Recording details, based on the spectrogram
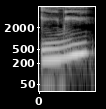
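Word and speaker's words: Aimee: is your name not Amy am Y no but it sounds the same how do you spell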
